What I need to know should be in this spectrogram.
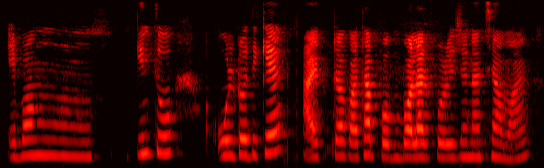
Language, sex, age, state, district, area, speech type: Bengali, female, 18-30, West Bengal, Uttar Dinajpur, urban, spontaneous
